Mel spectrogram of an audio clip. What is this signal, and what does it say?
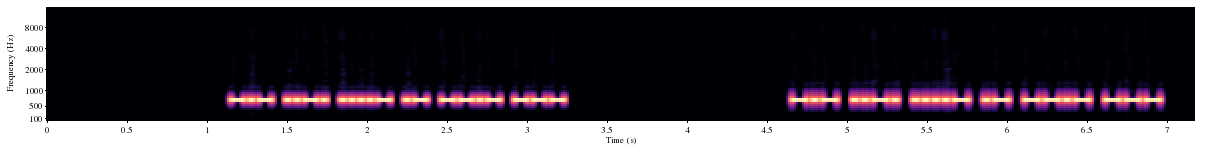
Morse code, heard as a keyed tone, about 34 wpm, 700 Hz. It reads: KF4AQO KF4AQO
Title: Speed Racing - USA 2x3 Call Signs 28wpm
